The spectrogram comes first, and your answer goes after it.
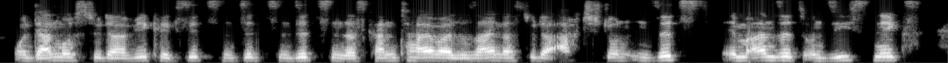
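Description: Barely pausing, a man speaks at a moderate pace in a fairly high, monotone voice, recorded dry and close with no echo. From Lower Saxony, Grafschaft Bentheim near Dutch border. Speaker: nature photographer. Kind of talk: podcast interview. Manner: hesitant, many fillers.

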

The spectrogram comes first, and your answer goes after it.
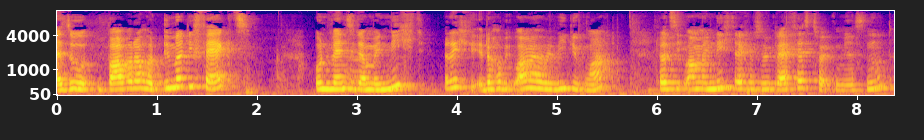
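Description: Speaking in a Bavarian accent, a woman talks at a fairly quick pace. Her pitch is high, with ordinary variation. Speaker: podcast co-host. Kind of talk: casual chat. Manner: laughs often.

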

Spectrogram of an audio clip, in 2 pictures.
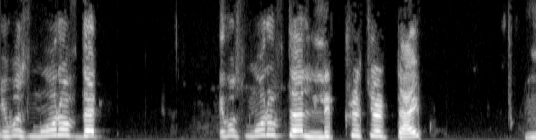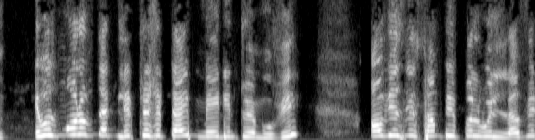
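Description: In a Bengali accent, the speaker keeps a moderate pace but takes long, frequent pauses. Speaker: podcast co-host. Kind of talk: casual chat.

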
